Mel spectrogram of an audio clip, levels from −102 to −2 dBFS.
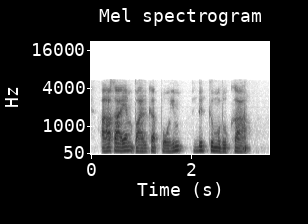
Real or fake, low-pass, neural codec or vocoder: fake; 5.4 kHz; codec, 16 kHz, 0.8 kbps, ZipCodec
